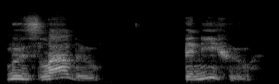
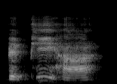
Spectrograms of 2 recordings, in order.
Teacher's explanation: The third person singular masculine and feminine pronoun suffixes also look similar, differing only in their last vowel. The masculine has a short U and the feminine has a short A.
